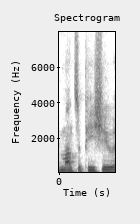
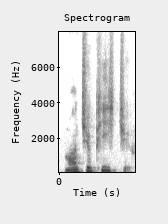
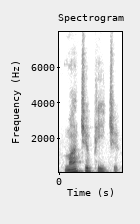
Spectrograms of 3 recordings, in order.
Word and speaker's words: Machu Picchu: lot of spiritual gifts in peru you have montse pichu and all this other stuff right yes yes wow wow wow wow you know yes machu picchu beautiful how do you say it i always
